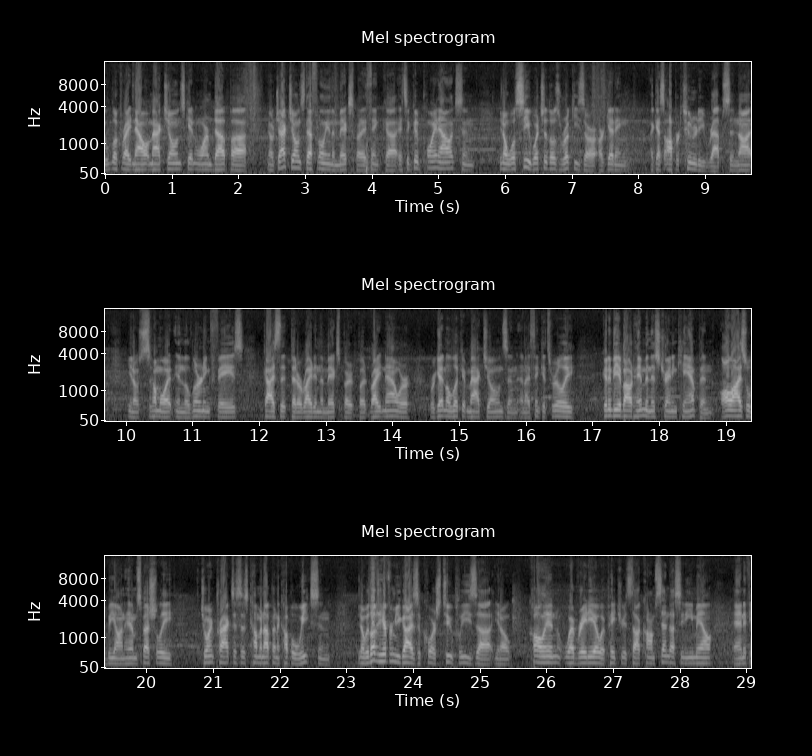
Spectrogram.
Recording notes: Live from Day 1 of Training Camp. Broadcast live from Patriots Training Camp.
